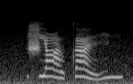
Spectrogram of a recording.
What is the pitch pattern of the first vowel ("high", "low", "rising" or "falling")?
falling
